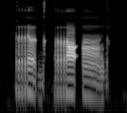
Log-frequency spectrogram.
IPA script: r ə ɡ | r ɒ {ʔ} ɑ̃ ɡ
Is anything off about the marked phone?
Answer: no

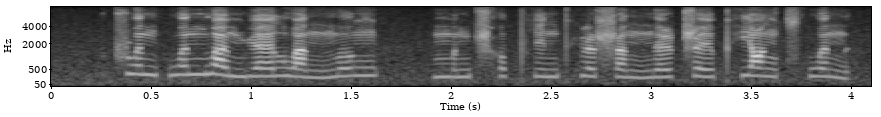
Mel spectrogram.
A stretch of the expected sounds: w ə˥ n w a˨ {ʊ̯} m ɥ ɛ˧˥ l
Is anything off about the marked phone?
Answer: yes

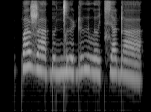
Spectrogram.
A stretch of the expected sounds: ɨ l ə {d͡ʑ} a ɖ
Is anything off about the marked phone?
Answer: yes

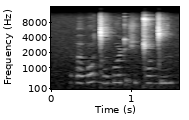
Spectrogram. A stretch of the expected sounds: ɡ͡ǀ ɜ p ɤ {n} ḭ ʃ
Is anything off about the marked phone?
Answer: yes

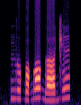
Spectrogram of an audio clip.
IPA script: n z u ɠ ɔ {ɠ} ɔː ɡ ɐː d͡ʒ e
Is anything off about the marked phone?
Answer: yes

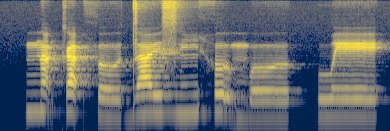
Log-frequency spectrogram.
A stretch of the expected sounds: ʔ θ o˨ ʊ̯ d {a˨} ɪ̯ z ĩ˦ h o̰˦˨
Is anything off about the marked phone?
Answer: yes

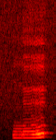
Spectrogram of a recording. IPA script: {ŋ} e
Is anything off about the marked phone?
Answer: no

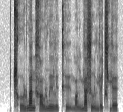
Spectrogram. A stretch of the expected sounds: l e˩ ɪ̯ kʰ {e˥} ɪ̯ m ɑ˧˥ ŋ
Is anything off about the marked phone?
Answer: yes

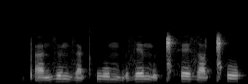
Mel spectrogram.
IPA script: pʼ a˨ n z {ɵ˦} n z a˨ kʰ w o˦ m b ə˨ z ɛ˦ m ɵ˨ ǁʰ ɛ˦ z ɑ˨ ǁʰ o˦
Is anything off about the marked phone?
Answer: no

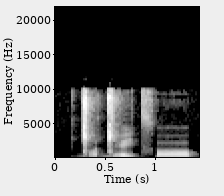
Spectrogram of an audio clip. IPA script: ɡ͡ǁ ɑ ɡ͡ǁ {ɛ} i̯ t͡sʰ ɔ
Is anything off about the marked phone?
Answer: no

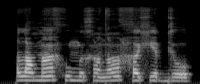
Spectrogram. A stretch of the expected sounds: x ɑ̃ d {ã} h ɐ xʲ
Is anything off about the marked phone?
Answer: yes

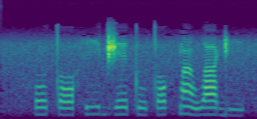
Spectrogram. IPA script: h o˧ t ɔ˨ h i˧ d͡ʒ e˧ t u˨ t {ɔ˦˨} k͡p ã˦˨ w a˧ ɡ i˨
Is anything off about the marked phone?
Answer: yes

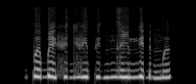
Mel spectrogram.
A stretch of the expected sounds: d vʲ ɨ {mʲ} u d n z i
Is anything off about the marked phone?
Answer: yes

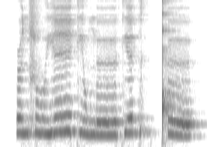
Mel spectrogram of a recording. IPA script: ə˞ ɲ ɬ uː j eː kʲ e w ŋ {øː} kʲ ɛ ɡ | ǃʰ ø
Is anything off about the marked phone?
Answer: no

